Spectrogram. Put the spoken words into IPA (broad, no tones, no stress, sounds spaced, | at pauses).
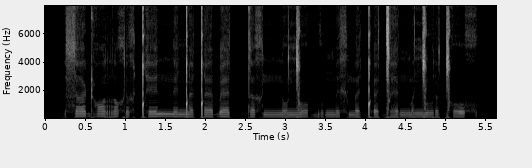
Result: s ɜ ɖʱ ɔ r ɔ x ɾ ɵ x ǃʰ e nː e ŋ͡ǃ ɛ ǃ ɛ ɓ ɛ tː ɜ x nː o ŋ͡ǀ o ɡ͡b u ŋ͡m e x m ɛ ǃʼ ɛ ɡ͡ǀ ɛ ŋ͡m ɜ ŋ͡ǀ u ɾ ɵ ǀʰ o x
